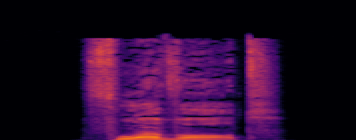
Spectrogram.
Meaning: 1. foreword 2. preposition 3. pronoun
- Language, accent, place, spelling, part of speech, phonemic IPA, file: German, Germany, Berlin, Vorwort, noun, /ˈfoːɐ̯ˌvɔʁt/, De-Vorwort.ogg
